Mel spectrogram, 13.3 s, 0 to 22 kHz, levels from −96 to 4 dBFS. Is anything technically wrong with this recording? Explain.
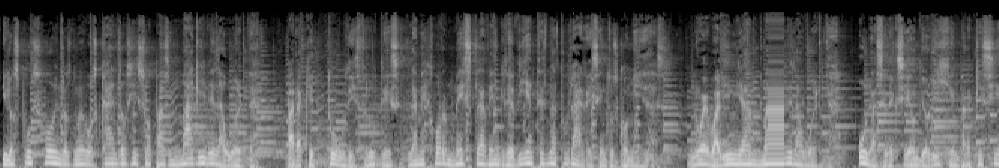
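Yes. From 10.26 to 10.46 s the sound turns into a steady 50 Hz buzz, a system hang loop. The computer or driver froze while the hardware replayed the same 20 ms ring buffer ten times, so about a fifth of a second of real audio is lost.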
